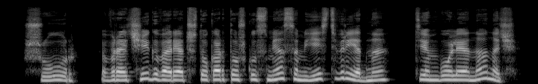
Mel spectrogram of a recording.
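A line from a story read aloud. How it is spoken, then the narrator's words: Plain. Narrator (Russian): сказала Мирослава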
